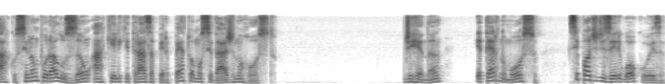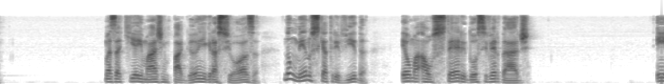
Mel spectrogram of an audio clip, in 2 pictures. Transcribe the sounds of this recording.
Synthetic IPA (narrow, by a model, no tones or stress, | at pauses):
akʊsɪnɐ̃w̃pʊɾaluzɐ̃w̃ʔaːkelɪkɪt̪ɾazɐpeɾpɛt̪uɐamosid̪ad͡ʒɪnʊɦost̪ʊ̥ | d͡ʒɪɦenɐ̃ | et̪ɛɾnʊmosʊ | sɪpɔd͡ʒɪd͡ʒizeɾiɡwawkojzɐ | mɐzakʰiɐimaʒẽj̃paɡɐ̃ɪɡɾasiɔzɐ̰ | nɐ̃w̃mẽnʊskɪat̪ɾevid̪ɐ̰ | ɛũmɐʔawst̪ɛɾɪd̪osɪveɾd̪ad͡ʒɪ̥ | ẽ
